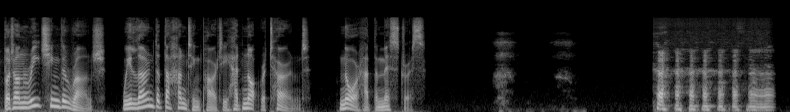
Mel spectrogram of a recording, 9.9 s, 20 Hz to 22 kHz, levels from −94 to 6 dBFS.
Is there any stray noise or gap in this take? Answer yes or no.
yes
